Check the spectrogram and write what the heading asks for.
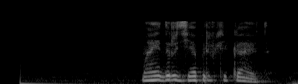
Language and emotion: Russian, positive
